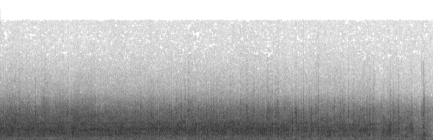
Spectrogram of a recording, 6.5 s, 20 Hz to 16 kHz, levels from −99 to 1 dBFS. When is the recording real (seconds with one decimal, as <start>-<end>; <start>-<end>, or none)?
0.0-0.7; 2.4-4.3; 5.1-6.5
